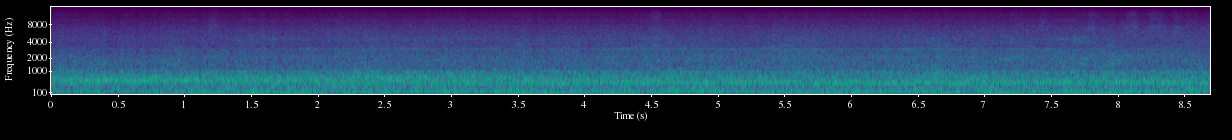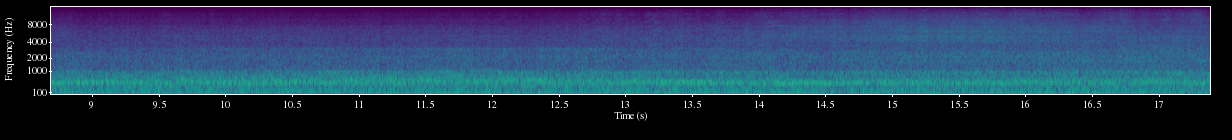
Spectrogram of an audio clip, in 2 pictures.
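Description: A train rumbles and roars steadily along a track.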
